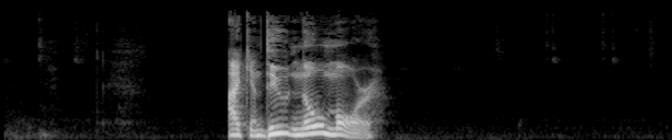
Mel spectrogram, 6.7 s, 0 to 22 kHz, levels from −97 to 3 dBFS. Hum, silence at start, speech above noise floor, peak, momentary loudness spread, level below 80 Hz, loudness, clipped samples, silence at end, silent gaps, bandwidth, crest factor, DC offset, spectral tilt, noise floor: none; 2.3 s; 68 dB; -2 dBFS; 14 LU; -58 dBFS; -19 LUFS; under 0.1%; 3 s; none; 14 kHz; 22 dB; under 0.1%; -6.5 dB/octave; -86 dBFS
